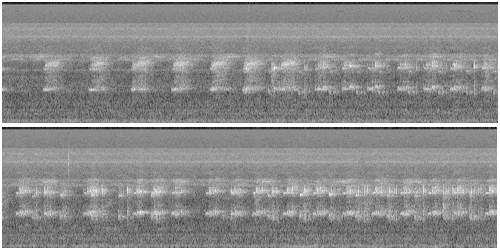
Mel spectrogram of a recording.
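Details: Frogs calling at night: a steady chorus of short, nasal, two-toned croaks repeated in quick series throughout, several callers overlapping, over a low constant rumble of background noise.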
